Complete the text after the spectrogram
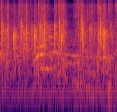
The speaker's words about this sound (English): I need you to clap your hands and stick right back down.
